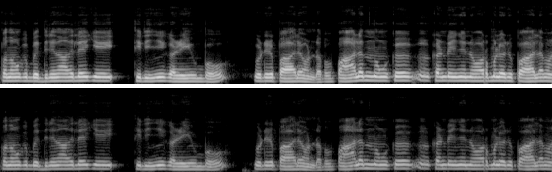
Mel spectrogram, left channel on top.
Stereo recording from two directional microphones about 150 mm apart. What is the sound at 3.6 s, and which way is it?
Speech, 25° left (ahead or behind).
